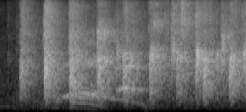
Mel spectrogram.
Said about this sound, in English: Feed me with your applause.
